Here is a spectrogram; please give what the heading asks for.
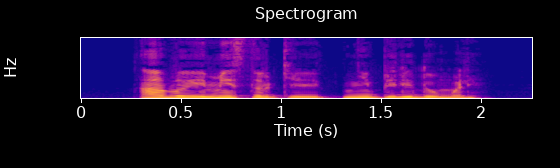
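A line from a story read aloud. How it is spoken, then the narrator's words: Laughing. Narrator (Russian): Энтони засмеялся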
